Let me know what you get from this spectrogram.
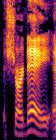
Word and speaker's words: Sade: Sade, and that is how you pronounce her name. I know it is spelled S-A-D-E, but she pronounces it Sade, was being positioned by the recording industry as the next Susan Boyle-like hit.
